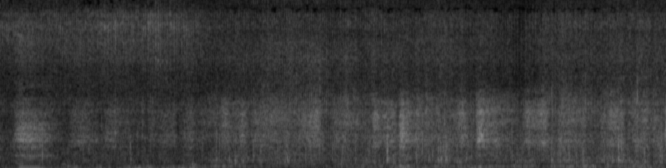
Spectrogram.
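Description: Mountain bike ridden along a dirt singletrack, its tyres rolling and crunching over dry fallen leaves, with frequent small rattles and knocks from the bike over the bumps.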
